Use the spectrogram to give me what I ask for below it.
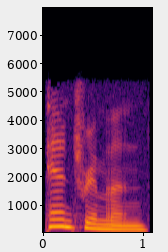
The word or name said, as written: pantryman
